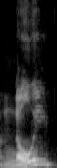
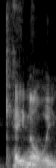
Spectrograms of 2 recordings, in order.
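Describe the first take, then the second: First: The word starts without a k sound. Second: The word starts with a k sound.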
